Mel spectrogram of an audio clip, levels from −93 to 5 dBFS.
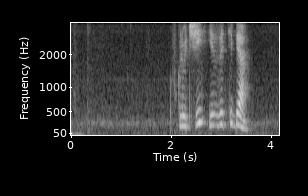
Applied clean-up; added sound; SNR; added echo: none; none; none; none.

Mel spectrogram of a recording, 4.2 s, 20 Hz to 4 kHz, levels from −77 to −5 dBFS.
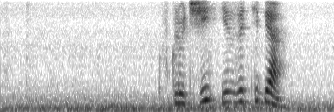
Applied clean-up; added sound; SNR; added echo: none; Fixed-wing aircraft, airplane; 7 dB; none.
